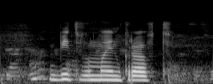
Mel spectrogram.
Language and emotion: Russian, neutral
